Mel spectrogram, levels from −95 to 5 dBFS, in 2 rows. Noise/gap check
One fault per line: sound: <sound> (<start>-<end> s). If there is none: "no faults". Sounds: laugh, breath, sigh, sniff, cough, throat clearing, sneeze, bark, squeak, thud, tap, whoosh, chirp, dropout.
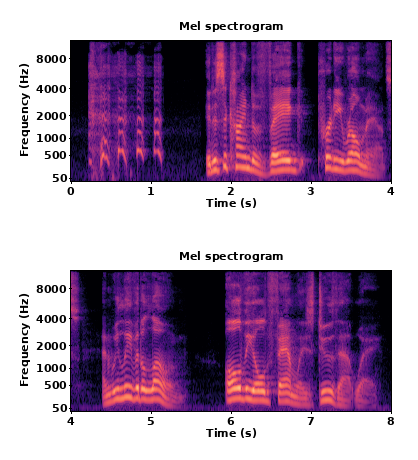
sound: laugh (0.2-1.2 s)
